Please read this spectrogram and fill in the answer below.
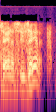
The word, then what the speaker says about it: Santa Susana: Santa Clarita, and I finally figured that's Santa Clarita, but Santa Susanana. And they said it's Santa Susana,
